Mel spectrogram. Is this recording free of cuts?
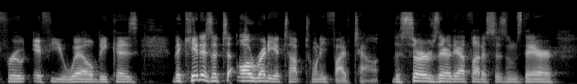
yes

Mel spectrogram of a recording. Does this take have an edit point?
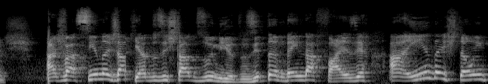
yes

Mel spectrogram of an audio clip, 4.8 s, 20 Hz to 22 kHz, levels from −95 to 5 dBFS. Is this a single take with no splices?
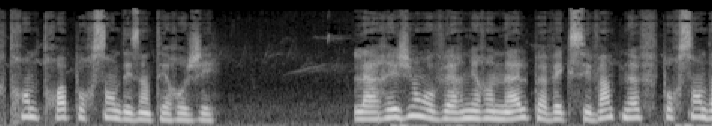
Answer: yes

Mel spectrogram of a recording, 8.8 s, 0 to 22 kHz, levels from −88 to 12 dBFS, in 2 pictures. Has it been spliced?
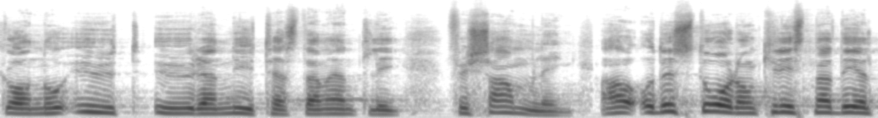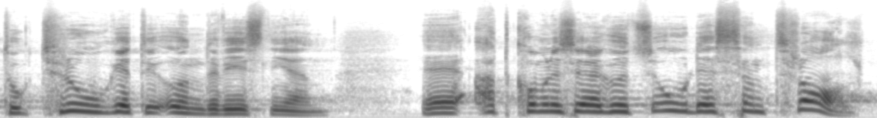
yes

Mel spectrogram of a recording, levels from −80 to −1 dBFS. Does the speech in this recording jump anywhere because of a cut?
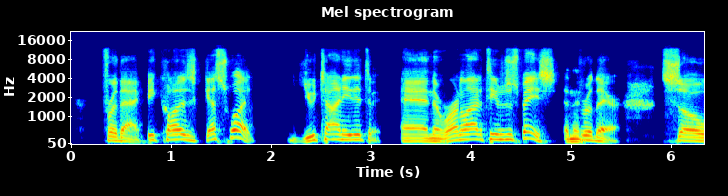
yes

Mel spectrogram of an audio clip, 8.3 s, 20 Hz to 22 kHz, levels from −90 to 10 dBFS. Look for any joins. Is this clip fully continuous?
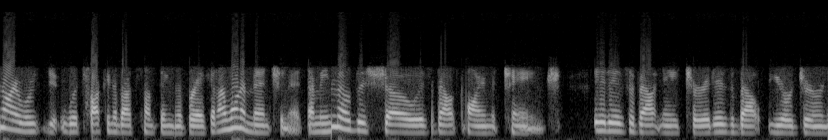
no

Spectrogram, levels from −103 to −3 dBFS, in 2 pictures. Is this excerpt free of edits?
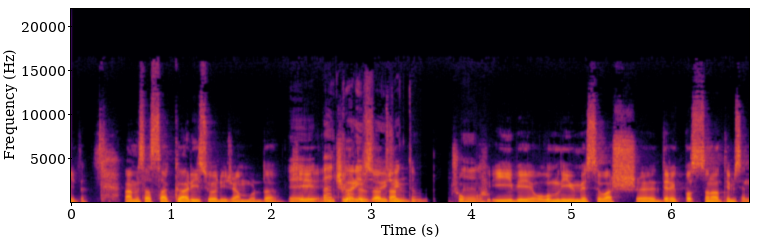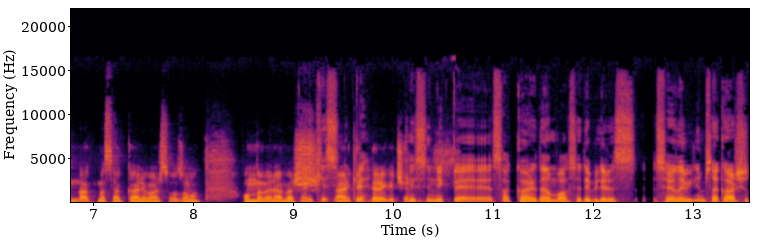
no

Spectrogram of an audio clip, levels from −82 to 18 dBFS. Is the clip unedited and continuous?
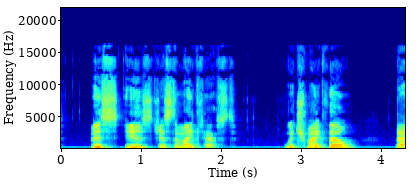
yes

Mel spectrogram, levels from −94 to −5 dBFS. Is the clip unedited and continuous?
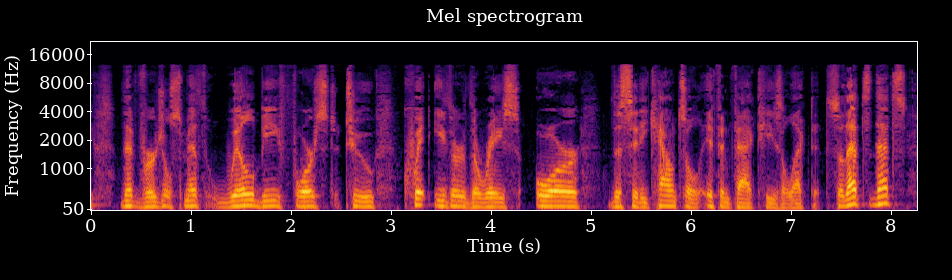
yes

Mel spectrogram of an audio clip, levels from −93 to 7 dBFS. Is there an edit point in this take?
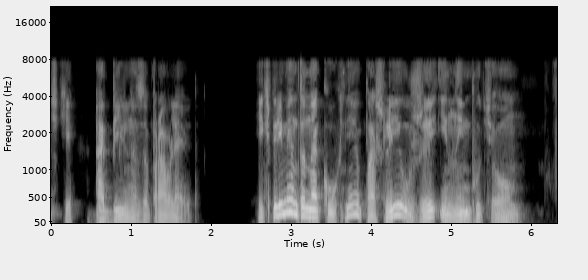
no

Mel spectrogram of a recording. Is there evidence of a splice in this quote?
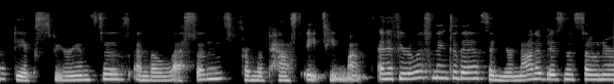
no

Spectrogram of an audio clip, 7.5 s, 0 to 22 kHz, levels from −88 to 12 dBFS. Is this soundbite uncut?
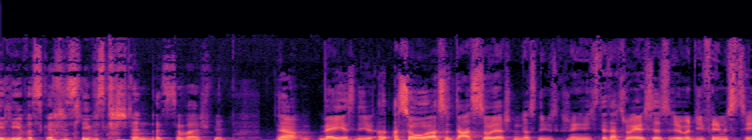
yes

